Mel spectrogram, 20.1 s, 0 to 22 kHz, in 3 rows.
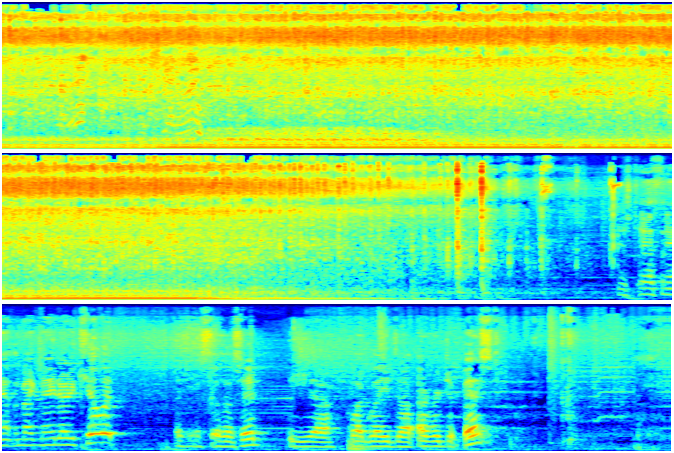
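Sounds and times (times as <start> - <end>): tractor engine idling: 0.0 - 12.1
engine running down to a stop: 0.0 - 12.2.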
